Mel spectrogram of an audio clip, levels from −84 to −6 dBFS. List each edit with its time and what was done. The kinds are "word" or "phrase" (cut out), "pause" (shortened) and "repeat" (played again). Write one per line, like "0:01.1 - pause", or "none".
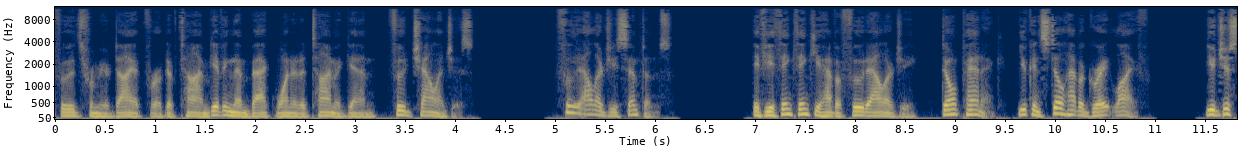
0:01.1 - word
0:01.5 - word
0:07.4 - repeat
0:09.6 - pause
